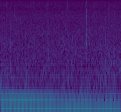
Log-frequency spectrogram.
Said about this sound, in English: I believe the rain is starting to subside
